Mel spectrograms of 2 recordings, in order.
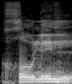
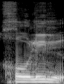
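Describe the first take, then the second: The two takes are said the same way.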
